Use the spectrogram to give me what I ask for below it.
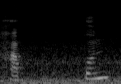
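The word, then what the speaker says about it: はっぷん: 8 minutes, hapun 9 minutes, kyufun 10 minutes, chupun।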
